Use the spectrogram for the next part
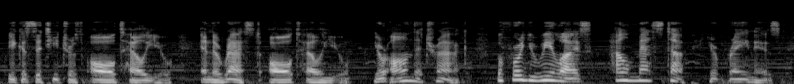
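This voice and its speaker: A man playing a brooding, haunted adult narrator in an introspective dramatic monologue, reflective and halting. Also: lowish voice, a bit bright. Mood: wistful. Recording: dull lo-fi recording, distant mic. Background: music.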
